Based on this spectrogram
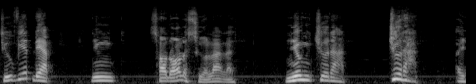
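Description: A man speaks with a high pitch. His tone is animated and his intonation lively. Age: 70s. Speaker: retired teacher reviewing pupils' essays. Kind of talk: casual commentary reading out pupils' work. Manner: animated, laughing.

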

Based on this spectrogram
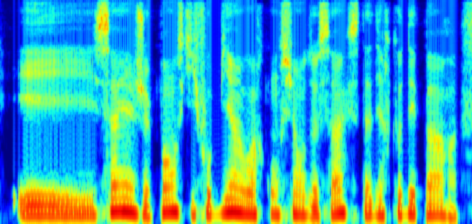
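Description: Against a quiet background, a man speaks with a dark, mellow tone at medium pitch. His pitch variation is ordinary, and the sound is dry and close with no echo. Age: 40s. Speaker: business executive. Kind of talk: interview.

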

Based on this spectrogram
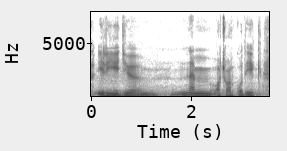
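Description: Against light background noise, a woman talks at a very slow pace with a very deep, low pitch and ordinary pitch variation. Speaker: choir conductor. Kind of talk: interview. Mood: warm, reflective. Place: church. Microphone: handheld.

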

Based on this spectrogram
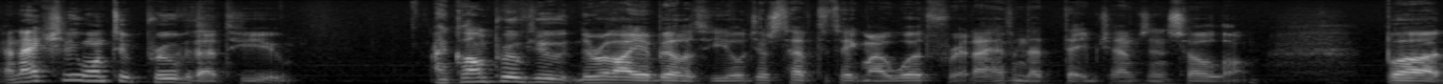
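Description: A man talks at a very fast pace, his loudness swinging a lot and his pitch ranging very widely. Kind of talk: casual explanatory demo talk. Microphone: camera far.

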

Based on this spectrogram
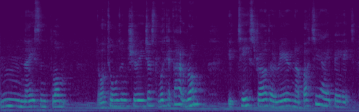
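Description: Growling in a put-on character voice at middle pitch, the speaker moves at a moderate pace over clear background noise. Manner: snarling, menacing, hungry.

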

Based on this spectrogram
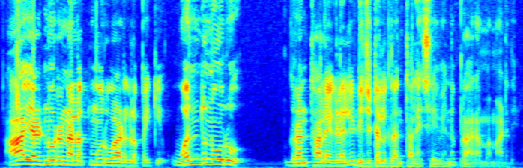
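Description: A man's voice with very wide pitch swings and big swings in loudness. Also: fairly high pitch for a man, very clean recording, silent background. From north Karnataka, India (Bidar district, Basavakalyan taluk village). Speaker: government library official. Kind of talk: radio interview.

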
